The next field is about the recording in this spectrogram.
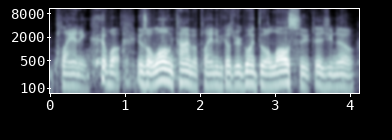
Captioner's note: laugh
